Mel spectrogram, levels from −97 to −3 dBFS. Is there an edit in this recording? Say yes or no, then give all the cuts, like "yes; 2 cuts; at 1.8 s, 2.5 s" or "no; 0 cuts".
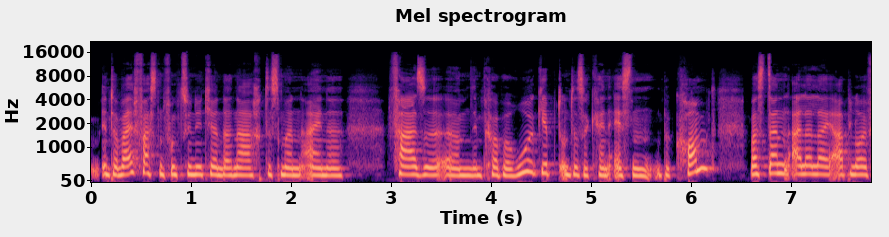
no; 0 cuts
